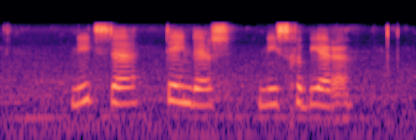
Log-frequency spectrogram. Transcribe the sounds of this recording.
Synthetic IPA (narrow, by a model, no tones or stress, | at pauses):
nitstə | tɛndərs | nisχəbyəɾə̰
